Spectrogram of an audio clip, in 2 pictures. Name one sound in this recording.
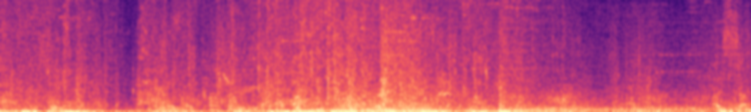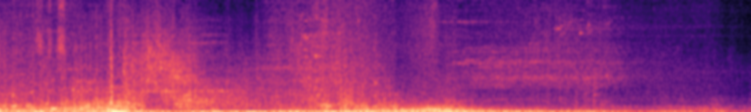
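Game spell effects and impacts crash and burst in a busy battle.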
